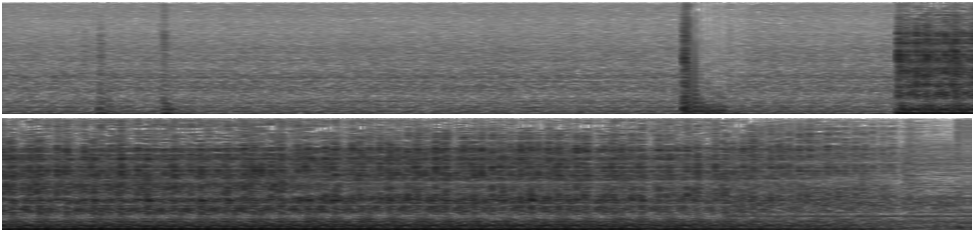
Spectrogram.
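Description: A car engine during a drive. After a few faint knocks and a short burst, the engine comes in loud and steady with a deep, full drone, then eases off slightly near the end.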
